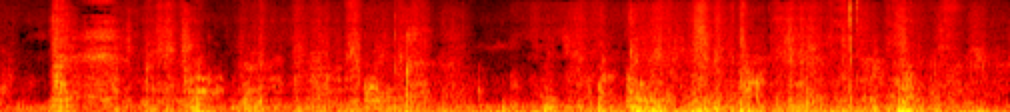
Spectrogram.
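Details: American Bully play-fighting on a bed: steady low, rough growling with snorting breaths running through the whole stretch, louder surges near the middle and end, over soft rustling of bedding.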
